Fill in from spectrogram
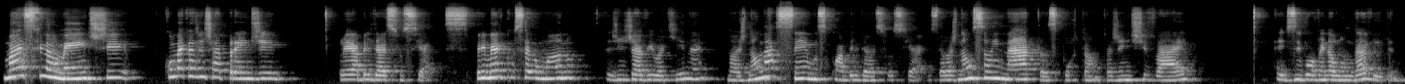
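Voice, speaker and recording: Woman, online lecturer, slightly high voice, chatty delivery with fillers. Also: moderate pace, a bit bright. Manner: conversational, frequent fillers and restarts.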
